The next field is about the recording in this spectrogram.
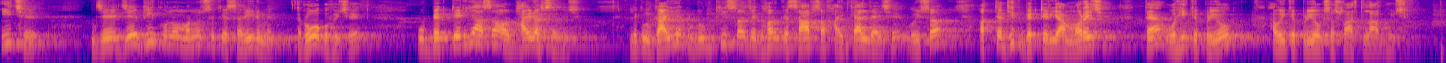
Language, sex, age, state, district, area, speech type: Maithili, male, 30-45, Bihar, Madhubani, rural, spontaneous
